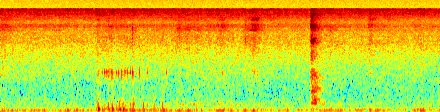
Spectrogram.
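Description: Near silence: faint room tone, with a soft faint knock about a second in and a single faint click a little after three seconds.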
